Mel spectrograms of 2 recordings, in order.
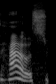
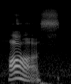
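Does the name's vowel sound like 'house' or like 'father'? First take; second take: house; father. First: The name is said like the word 'house'. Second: The name is said with an 'ah' vowel. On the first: The speaker calls it wrong. "it's House, right? Because it's German" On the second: The speaker calls it right. "It's pronounced Haas"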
